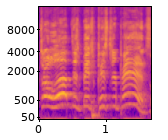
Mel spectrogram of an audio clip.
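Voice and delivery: high-pitched mock yell; retold outcry. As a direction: call it out high, starting loud. Retells calling to the homegirl.

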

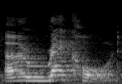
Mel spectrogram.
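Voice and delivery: "record" said REC-ord; stress on first syllable. Shown as a demonstration. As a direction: hit REC in "record", slowly. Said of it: "c'est la première, euh, syllabe". (« record » accentué sur la première syllabe)

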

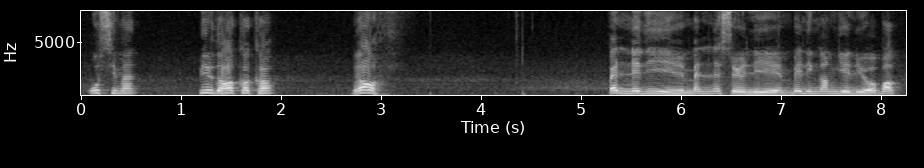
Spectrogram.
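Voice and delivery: ordinary talk

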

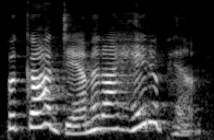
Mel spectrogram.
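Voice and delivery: a sudden high outburst, half-voiced; mild voiced shout of disgust. A narrator's reading. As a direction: Mac lets it fly in anger. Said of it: "he heard Mac raise his voice".

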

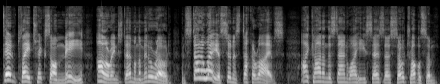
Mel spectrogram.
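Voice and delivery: little engine proudly boasting to himself. A narrator's reading. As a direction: reassure yourself with cocky pride. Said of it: "he told himself proudly".

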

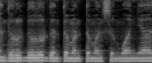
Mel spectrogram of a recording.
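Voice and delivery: normal talking voice

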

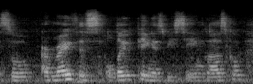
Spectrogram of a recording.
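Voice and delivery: plain reading voice

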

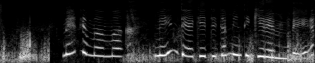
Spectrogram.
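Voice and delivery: high coaxing voice, slow on vente; sweet-talking the dog. Real, not acted. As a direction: coax her gently. Le habla cariñosa a la perrita. (voz aguda y mimosa a la perrita)

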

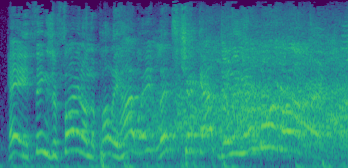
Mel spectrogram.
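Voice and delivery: high, loud radio traffic announcer; bright on-air traffic report read; traffic reporter. Acted. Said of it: "I call it traffic report".

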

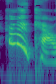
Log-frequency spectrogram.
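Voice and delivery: high, loud, bright-pitched cat hello; chirpy cat greeting. A narrator's reading. Cat greeting horse in the field, high cat voice. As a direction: call out as the storybook cat. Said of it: "said Kat".

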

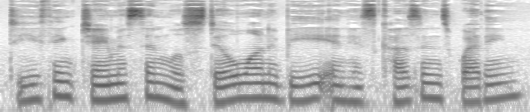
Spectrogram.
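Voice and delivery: plain reading voice

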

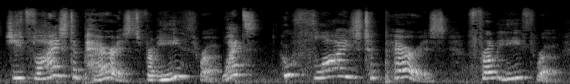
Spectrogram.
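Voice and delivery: high-pitched, exasperated disbelief; incredulous rant. Real, not acted. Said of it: "that was a pretty long rant".

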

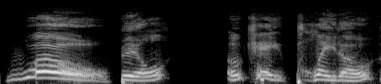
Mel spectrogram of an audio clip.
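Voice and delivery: teasing a friend's sudden wisdom; mock awe. Teasing Bill at the seven eleven, loud mock-amazed. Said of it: "I'm like".

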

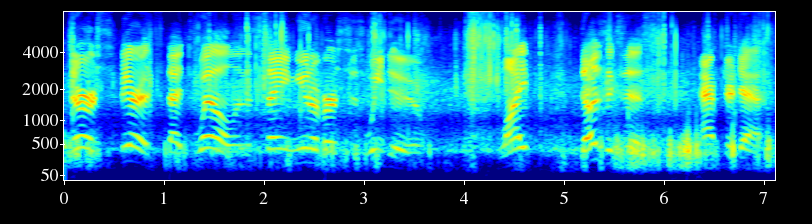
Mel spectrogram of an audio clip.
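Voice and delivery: soft, ominous documentary narration; dramatic voice-over. Acted. Narrator opening the ghost-hunt video, hushed and ominous.

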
